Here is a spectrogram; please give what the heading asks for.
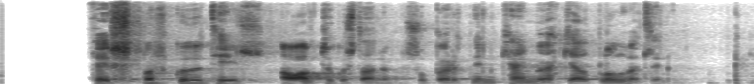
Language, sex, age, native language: Icelandic, male, 20-29, Icelandic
